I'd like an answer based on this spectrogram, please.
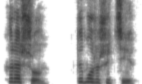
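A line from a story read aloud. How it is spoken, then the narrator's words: Gentle. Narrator (Russian): мягко сказала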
